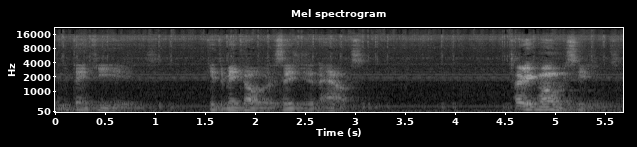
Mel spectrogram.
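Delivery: low, soft private muttering; talking to herself. Acted. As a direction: voice Eve's thoughts under the breath. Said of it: "what she was saying to herself".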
